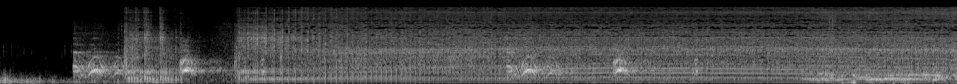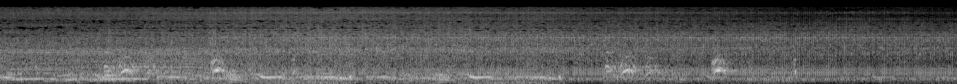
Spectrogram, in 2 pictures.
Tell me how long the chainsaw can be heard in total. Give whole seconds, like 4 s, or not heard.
19 s.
